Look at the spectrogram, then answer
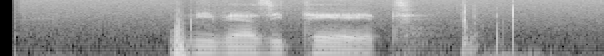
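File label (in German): "Universitaet", German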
